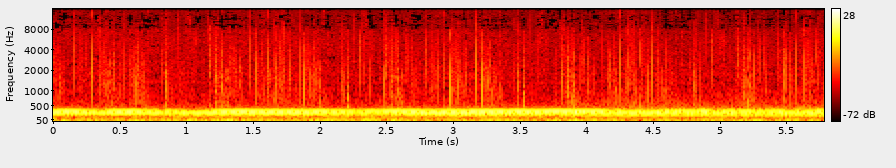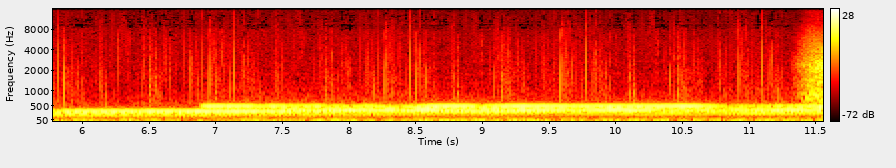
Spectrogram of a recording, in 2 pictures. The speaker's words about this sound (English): Sounds of her drawing echoing around the corridors. The other artists are all really aware of it.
